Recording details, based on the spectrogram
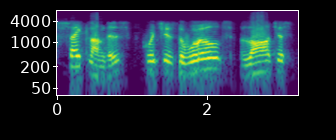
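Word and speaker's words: Suidlanders: The UI, it's S-U-I-D to make up the word Suid, or the first part of the word Uitlanders, and it's a sound that doesn't occur in English, so it's difficult to mimic it, and it's okay if people don't get it right, but Uitlanders is the precise pronunciation.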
